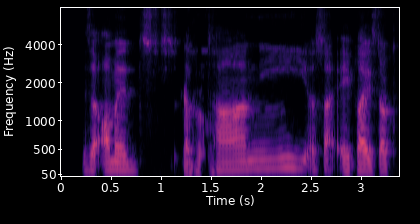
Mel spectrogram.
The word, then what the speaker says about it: Abtahi: Is it Ahmed Abtahi or something? He plays Dr. Pershing. How do you say that? What is his last name again? Abtahi, yeah.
